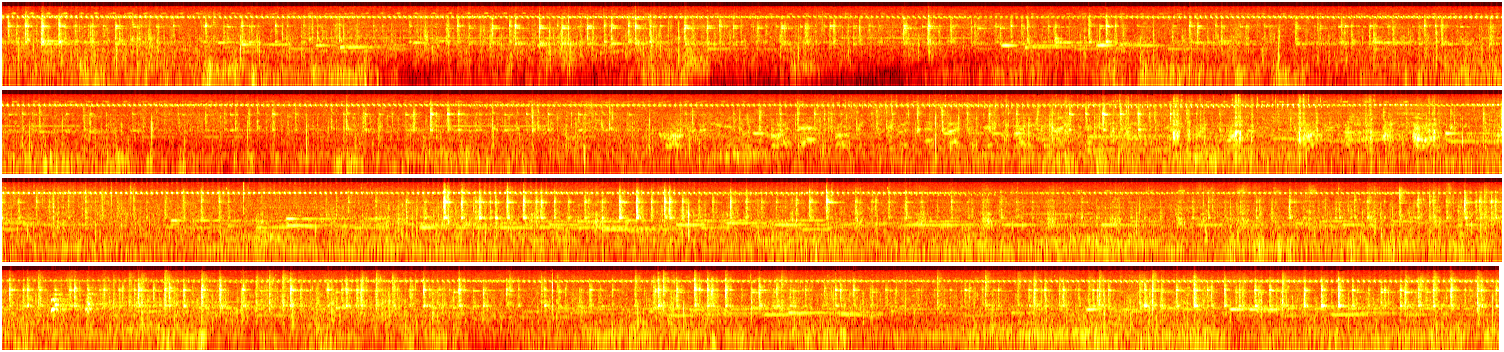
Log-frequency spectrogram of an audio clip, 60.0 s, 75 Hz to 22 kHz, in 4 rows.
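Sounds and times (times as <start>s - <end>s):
steady high-pitched whine: 0.0s - 47.2s
horse hoofbeats: 0.0s - 59.9s
background voices: 21.4s - 31.1s.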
